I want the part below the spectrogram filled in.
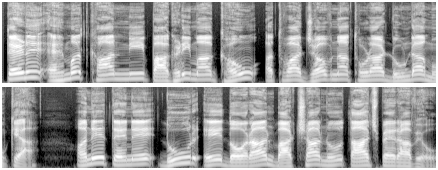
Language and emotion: Gujarati, neutral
